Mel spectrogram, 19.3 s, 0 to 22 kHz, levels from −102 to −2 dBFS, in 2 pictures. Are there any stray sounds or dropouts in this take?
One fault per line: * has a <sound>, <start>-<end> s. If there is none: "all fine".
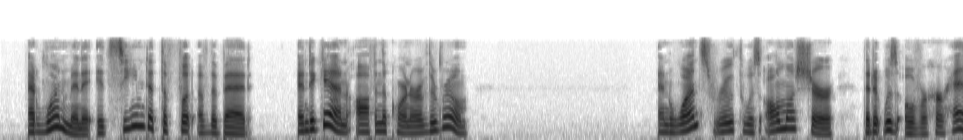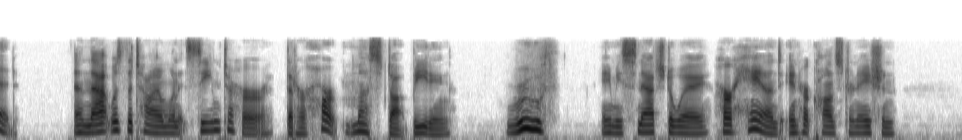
all fine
